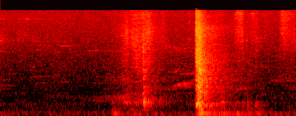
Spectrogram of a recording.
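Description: A softer noisy sound about a second in, then a single sharp knock about a second and a half in that dies away over the next half second.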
